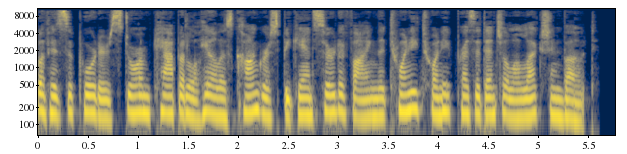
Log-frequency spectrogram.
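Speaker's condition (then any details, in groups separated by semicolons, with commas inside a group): No condition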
